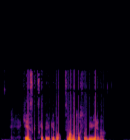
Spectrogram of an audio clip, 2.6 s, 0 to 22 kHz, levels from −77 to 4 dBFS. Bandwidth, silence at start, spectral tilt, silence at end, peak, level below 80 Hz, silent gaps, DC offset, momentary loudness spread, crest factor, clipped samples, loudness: 11.5 kHz; 0.5 s; -6.5 dB/octave; 0.55 s; -10 dBFS; -42 dBFS; none; under 0.1%; 4 LU; 18 dB; under 0.1%; -27 LUFS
